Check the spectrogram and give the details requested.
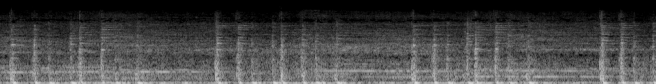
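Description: JR Central 383 series electric train passing at low speed, its wheels clicking and knocking over rail joints and points over a deep rumble, with a faint steady tone from the running gear.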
